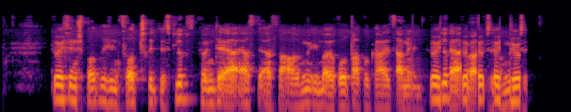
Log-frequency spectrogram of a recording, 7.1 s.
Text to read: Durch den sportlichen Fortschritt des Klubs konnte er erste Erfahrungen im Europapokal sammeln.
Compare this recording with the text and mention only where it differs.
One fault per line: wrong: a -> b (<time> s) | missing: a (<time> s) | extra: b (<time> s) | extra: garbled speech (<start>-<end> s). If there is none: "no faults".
extra: garbled speech (5.4-6.6 s)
